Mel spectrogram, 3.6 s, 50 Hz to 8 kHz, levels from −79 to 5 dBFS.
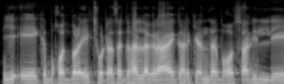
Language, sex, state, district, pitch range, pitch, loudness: Hindi, male, Chandigarh, Chandigarh, 110-120 Hz, 115 Hz, -17 LUFS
